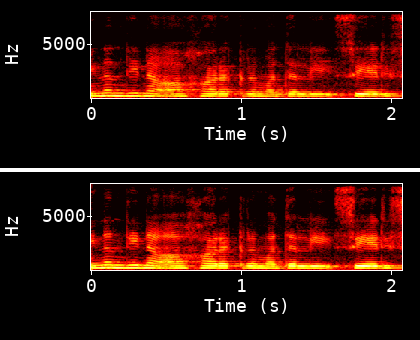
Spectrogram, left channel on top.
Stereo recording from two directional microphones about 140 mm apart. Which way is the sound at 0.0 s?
20° right (ahead or behind).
